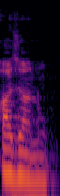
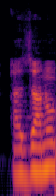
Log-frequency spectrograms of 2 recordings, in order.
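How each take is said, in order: First: Said in the usual way. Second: अजानू opening on short a or e; mispronunciation. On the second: Shown as a demonstration. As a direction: cut the first vowel of अजानू short. (अजानू, शुरू में छोटा अ) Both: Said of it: "नहीं".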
